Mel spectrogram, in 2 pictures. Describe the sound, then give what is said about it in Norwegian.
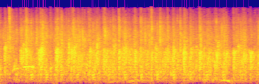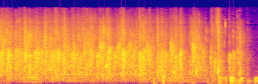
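Sustained audience applause welcoming actor Khalid Mahmoud, a dense wash of many hands clapping at steady loudness for several seconds, thinning into scattered individual claps near the end. “Gi ham en varm applaus.”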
